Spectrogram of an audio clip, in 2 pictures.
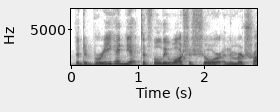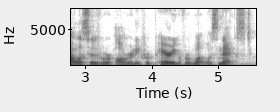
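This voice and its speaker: A man's voice: on the low side, very animated, normal speed. A man narrating a scripted fantasy story with a dramatic delivery.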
